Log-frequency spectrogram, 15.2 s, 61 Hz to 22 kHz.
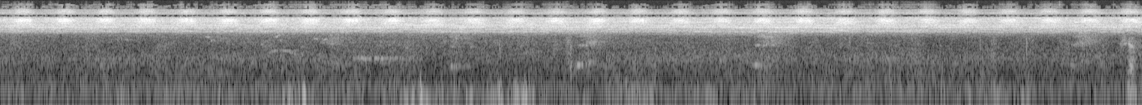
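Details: Unknown insects recorded 18 July 2025 in Mankato, Minnesota, suspected cicadas: a persistent shrill pulsing buzz, with scattered faint chirps, clicks and low rumbling noise below.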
